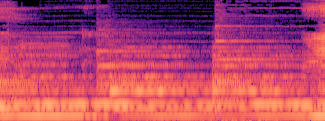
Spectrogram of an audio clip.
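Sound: church bells ringing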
